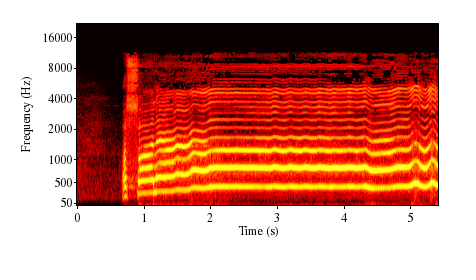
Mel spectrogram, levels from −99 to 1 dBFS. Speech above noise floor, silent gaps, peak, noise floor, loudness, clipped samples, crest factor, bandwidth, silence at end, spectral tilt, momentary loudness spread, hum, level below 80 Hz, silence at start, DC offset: 46 dB; none; -12 dBFS; -66 dBFS; -20 LUFS; under 0.1%; 8 dB; 11.5 kHz; 0 s; -2 dB/octave; 2 LU; none; -70 dBFS; 0.7 s; under 0.1%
